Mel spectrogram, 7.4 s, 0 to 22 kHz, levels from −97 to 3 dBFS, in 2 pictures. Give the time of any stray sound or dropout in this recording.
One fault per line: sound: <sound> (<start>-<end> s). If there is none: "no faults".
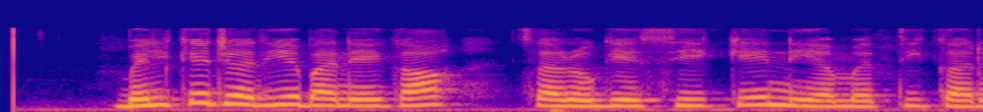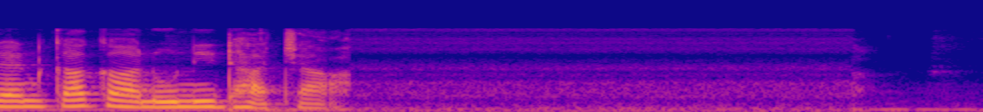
no faults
